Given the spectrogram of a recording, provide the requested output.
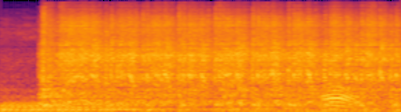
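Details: Motorcycle whose starter cranks but won't start despite a reportedly new battery, fuel pump heard not running with ignition on: starter whirs steadily for a few seconds, engine never fires; crank-no-start, weak spark plug suspected, not confirmed.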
